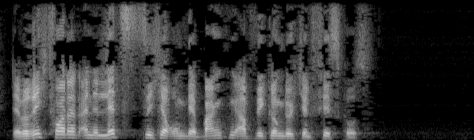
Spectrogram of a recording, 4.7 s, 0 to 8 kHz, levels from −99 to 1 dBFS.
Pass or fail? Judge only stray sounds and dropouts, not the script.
pass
